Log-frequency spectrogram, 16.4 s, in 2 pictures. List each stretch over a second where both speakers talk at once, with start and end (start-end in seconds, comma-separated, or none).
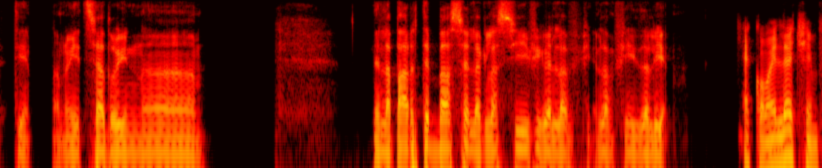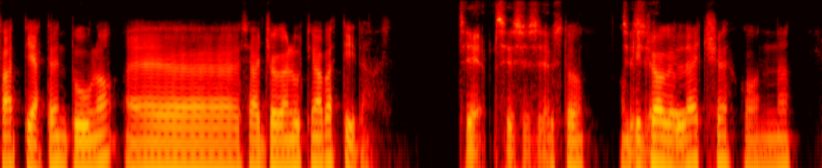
none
